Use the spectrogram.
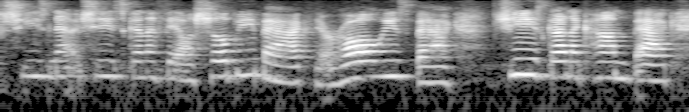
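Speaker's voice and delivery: high, put-on girly gossip voice; mocking gossips. Bikini girls predicting she will fail, high mocking voice. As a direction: mimic doubters in a high singsong. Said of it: "the bikini girls were like".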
